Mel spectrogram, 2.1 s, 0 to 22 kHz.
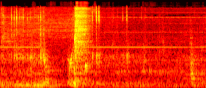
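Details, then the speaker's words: Prototype open-source 3D-printed low-cost mechanical ventilator with stepper motor pushing a bag, optical sensor resetting zero position; mechanical grinding, clicking and low motor hum: ventilator motor movement. "the proper way would be to make sure the stepper doesn't lose any steps and it's it has the right power to do push the damn bag"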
